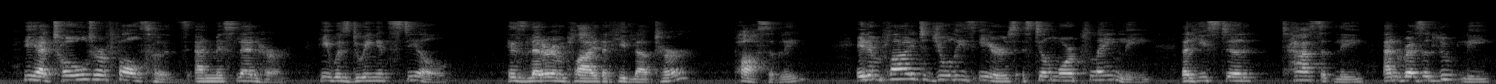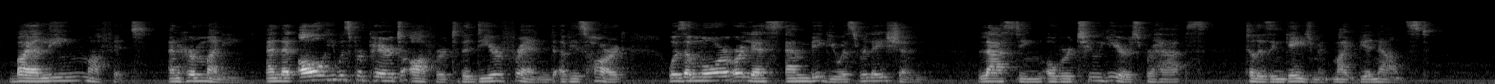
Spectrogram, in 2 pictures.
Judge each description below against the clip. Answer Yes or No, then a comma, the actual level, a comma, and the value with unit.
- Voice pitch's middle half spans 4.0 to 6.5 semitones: Yes, wide, 5.5 semitones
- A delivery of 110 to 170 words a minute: Yes, average, 150 wpm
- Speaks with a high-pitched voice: No, medium, 150 Hz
